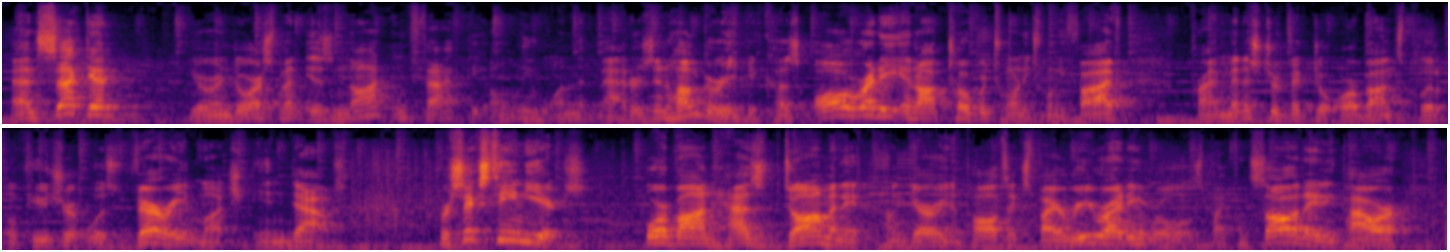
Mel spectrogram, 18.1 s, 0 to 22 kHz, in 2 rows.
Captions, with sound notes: And second, your endorsement is not, in fact, the only one that matters in Hungary because already in October 2025, Prime Minister Viktor Orbán's political future was very much in doubt. (crowd applauds) For 16 years, Orbán has dominated Hungarian politics by rewriting rules, by consolidating power,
